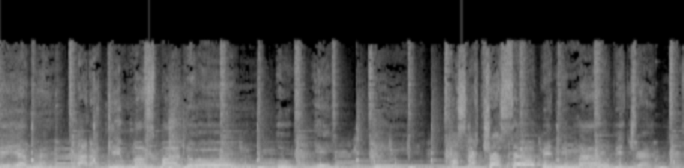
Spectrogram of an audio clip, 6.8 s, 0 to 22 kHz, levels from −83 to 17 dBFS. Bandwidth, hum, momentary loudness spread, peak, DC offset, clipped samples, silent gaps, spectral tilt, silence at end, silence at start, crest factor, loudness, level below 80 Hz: 17 kHz; none; 5 LU; 0 dBFS; under 0.1%; under 0.1%; none; -5 dB/octave; 0 s; 0 s; 10 dB; -11 LUFS; -14 dBFS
